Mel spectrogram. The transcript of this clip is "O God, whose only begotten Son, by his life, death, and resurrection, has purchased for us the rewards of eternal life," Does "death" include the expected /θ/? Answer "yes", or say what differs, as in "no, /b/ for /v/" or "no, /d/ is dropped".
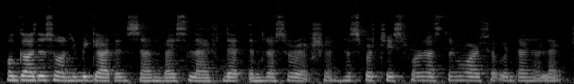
no, /t/ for /θ/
